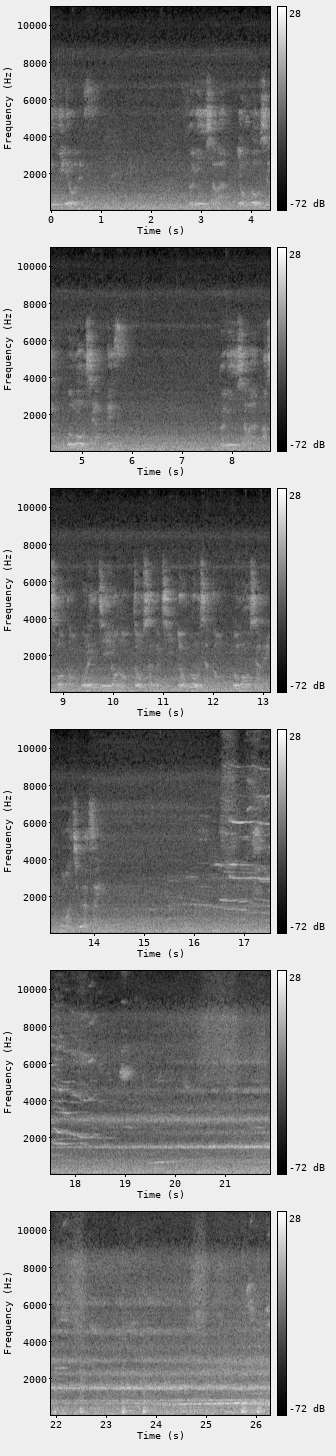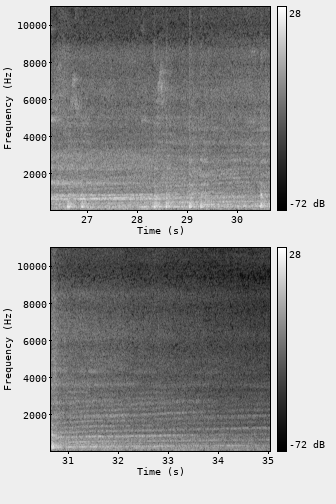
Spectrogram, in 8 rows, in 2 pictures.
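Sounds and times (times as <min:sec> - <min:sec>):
train squealing: 0:14.5 - 0:35.0.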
